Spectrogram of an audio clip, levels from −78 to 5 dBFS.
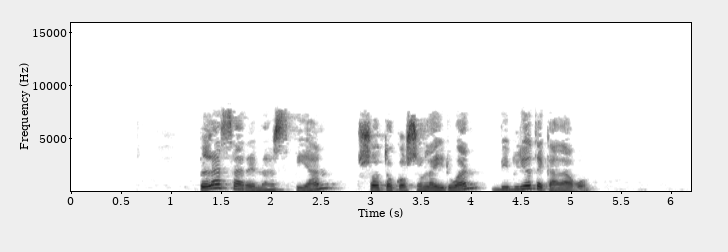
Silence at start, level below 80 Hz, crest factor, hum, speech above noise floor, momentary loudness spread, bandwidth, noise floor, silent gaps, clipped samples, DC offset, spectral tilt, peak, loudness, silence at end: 1.3 s; -60 dBFS; 18 dB; none; 67 dB; 9 LU; 8.2 kHz; -83 dBFS; none; under 0.1%; under 0.1%; -3.5 dB/octave; -2 dBFS; -17 LUFS; 1.05 s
